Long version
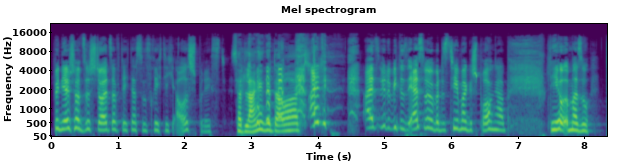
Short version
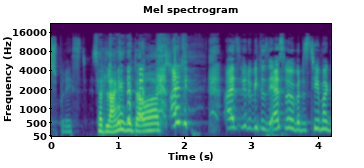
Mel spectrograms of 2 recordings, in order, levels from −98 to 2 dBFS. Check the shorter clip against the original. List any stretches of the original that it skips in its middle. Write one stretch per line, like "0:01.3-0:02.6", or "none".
none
